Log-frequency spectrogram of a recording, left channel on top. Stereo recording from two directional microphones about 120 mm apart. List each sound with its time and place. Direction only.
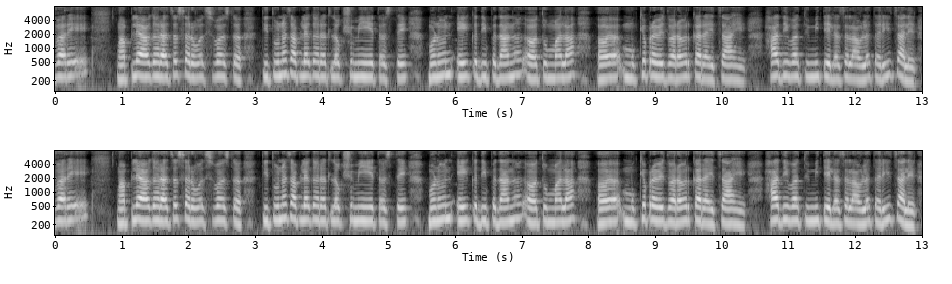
0.0 s a woman's voice: 30° right (ahead or behind)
